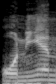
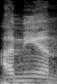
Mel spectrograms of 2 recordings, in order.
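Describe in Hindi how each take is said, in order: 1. पहला स्वर 'oh' जैसा बोला जाता है। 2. पहला स्वर 'uh' जैसा बोला जाता है। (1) "इसका उच्चारण ओनियन नहीं है" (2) "अनियन होता है"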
